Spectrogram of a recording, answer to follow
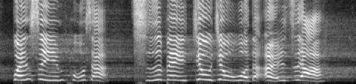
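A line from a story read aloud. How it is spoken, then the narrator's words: Weeping, crying out. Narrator (Chinese): 我泪流满面，哭喊着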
